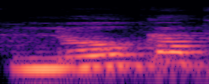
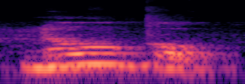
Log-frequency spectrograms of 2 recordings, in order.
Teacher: ও, এখানেও ও আছে, তার মানে প্রথমটা অপরিবর্তিত আছে। পরিবর্তন হচ্ছে কোনটা? শেষেরটা। আ ছিল, হয়েছে ও। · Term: প্রগত স্বরসঙ্গতি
